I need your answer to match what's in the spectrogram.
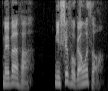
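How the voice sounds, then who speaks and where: Voicing a calculating, suave male station chief for a Republican-era espionage radio play, the actor speaks smoothly and teasingly at a measured pace. His voice is a little high and darkish, with a sing-song, gentle quality.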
